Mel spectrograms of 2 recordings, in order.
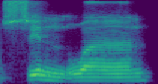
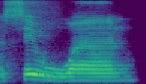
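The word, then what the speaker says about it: صنوان: Jadi membacanya kayak tadi yang benar ditampakkan nunnya sinwan bukan siwan. Kemudian qinwan bukan qiwan kemudian addunya bukan adduy. Bunyan bukan buya.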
